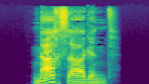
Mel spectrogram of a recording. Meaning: present participle of nachsagen
- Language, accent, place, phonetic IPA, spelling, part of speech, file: German, Germany, Berlin, [ˈnaːxˌzaːɡn̩t], nachsagend, verb, De-nachsagend.ogg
